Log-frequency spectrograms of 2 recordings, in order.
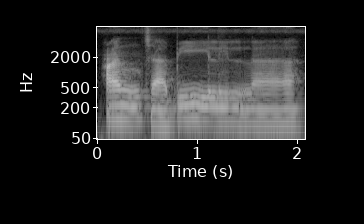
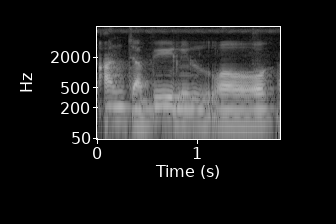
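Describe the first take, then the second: First: The L in Allah is light and thin. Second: The L in Allah is heavy and dark. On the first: The speaker calls it right. "dibaca tipis ya" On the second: The speaker calls it wrong. "lagi mantep dibaca lo, nah itu malah keliru"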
